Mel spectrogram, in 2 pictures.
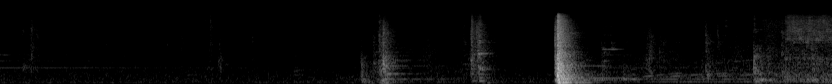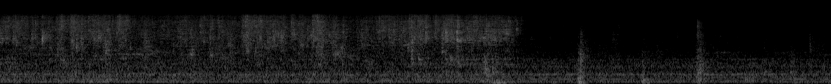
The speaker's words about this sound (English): So it's the same. 2 minutes, 30 seconds. That's like the max. All right, so here we go. I'm gonna throw this in the microwave.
